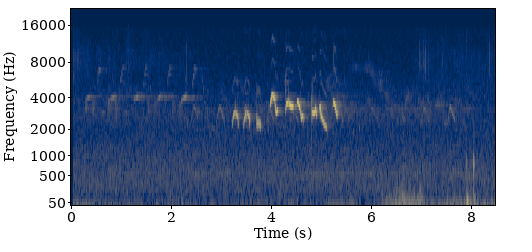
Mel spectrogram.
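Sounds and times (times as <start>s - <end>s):
faint background bird notes: 0.0s - 8.4s
Eurasian blackcap song: 0.2s - 8.4s.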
